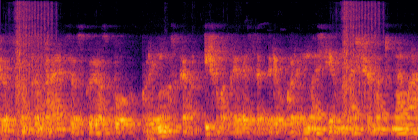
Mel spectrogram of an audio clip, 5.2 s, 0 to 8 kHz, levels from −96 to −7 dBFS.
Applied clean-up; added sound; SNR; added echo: none; Livestock, farm animals, working animals; 16 dB; reverberation time 0.8 s.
